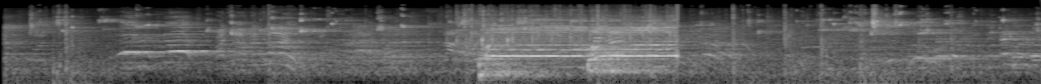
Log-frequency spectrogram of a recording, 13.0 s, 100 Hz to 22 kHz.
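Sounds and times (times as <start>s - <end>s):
sneakers squeaking: 0.2s - 6.1s, 9.2s - 13.0s
players calling out: 5.7s - 8.5s.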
